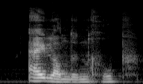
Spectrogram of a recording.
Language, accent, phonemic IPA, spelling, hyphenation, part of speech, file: Dutch, Netherlands, /ˈɛi̯.lɑn.də(n)ˌɣrup/, eilandengroep, ei‧lan‧den‧groep, noun, Nl-eilandengroep.ogg
- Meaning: archipelago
